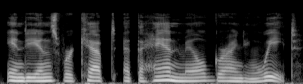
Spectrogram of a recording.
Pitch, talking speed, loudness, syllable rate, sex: 160 Hz, 160 wpm, -17 LUFS, 4.2 syllables/s, female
